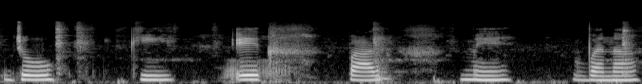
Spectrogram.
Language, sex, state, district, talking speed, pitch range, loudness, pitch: Hindi, female, Madhya Pradesh, Dhar, 55 wpm, 195-215 Hz, -16 LUFS, 205 Hz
